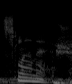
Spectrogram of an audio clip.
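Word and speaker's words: Slaanesh: many names that'slanish isn't one of them it's pronounced slanesh sticking in the realm of chaos the name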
